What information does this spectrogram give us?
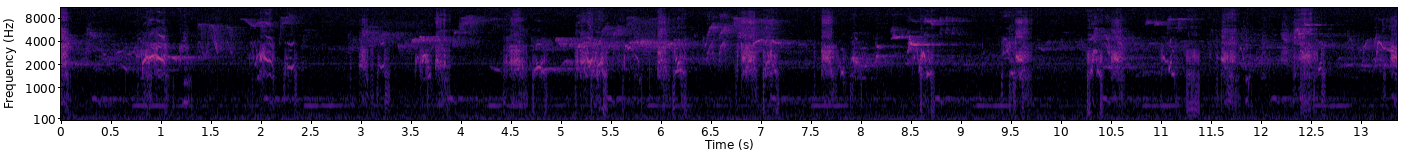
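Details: Black stork chicks, five young in a nest in Jõgeva County, Estonia, begging while an adult feeds them in late May, captured by a live nest camera: evenly repeated short tonal notes amid busy high chirps and twitters from surrounding birds.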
